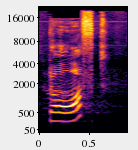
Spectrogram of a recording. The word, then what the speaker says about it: daft: And telling stories and being a bit daft? Doft? How do you say it? – Doft. – We were having a debate whether it was daft or daft.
